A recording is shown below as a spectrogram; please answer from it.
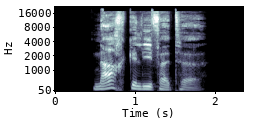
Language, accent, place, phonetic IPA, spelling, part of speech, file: German, Germany, Berlin, [ˈnaːxɡəˌliːfɐtə], nachgelieferte, adjective, De-nachgelieferte.ogg
- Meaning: inflection of nachgeliefert: 1. strong/mixed nominative/accusative feminine singular 2. strong nominative/accusative plural 3. weak nominative all-gender singular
